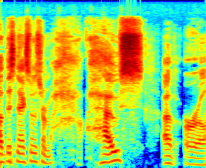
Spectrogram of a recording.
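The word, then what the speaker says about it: Haus: next one is from house of earl how do you say that h-a-u-s i don't like when people involve things like that like a house like house like house house yeah house of earl said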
